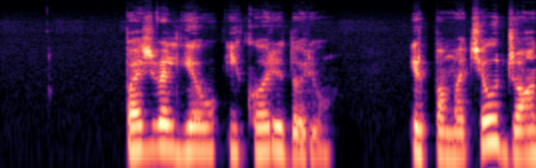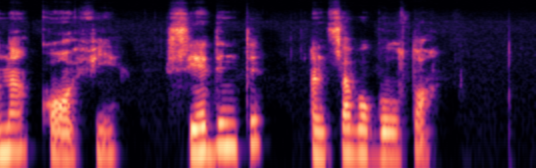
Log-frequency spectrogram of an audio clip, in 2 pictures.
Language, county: Lithuanian, Vilnius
